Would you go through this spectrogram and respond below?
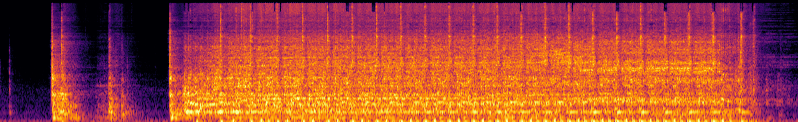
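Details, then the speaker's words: Craftsman mower with Kohler Courage single, first crank, PTO strapped back as it wasn't fully disengaging: even, steady chuffing about three beats a second for five seconds; turns over normally. "Don't sound bad. What's the chances of giving her a squirt of juice and having it bark?"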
